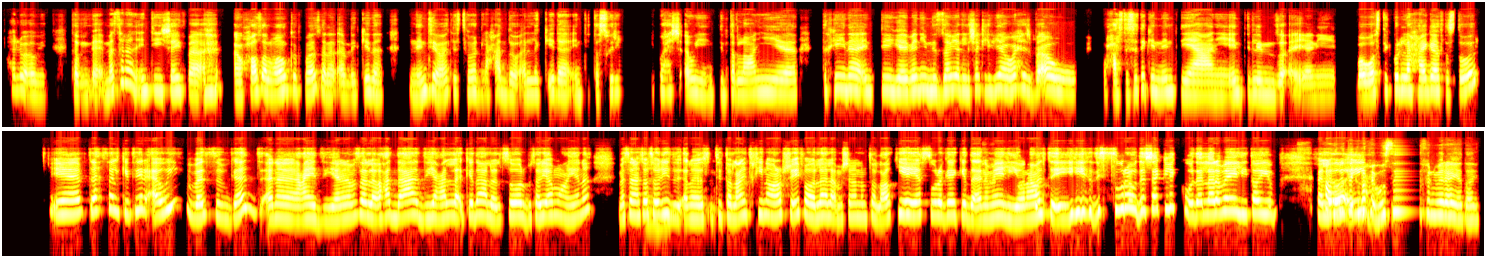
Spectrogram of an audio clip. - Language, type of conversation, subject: Arabic, podcast, إزاي تفضل على تواصل مع الناس بعد ما تقابلهم؟
- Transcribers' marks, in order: chuckle; distorted speech; other background noise; laugh; laughing while speaking: "هي دي الصورة وده شكلِك وده اللي أنا مالي طيب؟"; laughing while speaking: "حضرتِك روحي بُصّي في المراية طيب"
